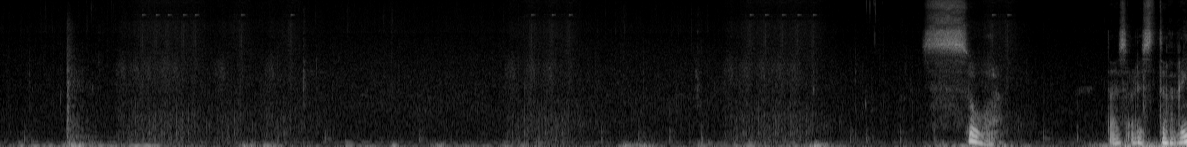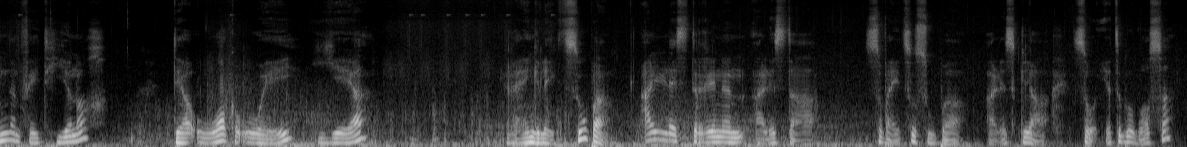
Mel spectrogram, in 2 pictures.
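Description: Rain patters softly outdoors.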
